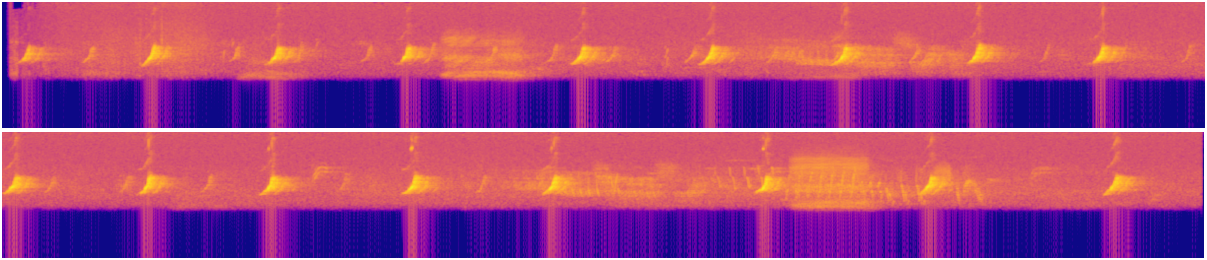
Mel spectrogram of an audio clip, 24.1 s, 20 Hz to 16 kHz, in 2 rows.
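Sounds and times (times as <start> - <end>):
Pyrrhula pyrrhula bullfinch calling: 0.1 - 3.1, 4.0 - 6.2, 6.8 - 10.0, 10.9 - 11.3, 11.9 - 12.6, 13.2 - 15.3, 16.0 - 16.4, 17.4 - 21.9, 23.0 - 23.5.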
